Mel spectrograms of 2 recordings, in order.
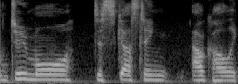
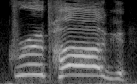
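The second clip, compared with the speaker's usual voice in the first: much higher and louder, a chirpy shout; cheery group hug call; 11 semitones higher, 5 dB louder than usual. Retold or imitated. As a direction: sing it out like a clueless happy drunk. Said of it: "comes up and goes".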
